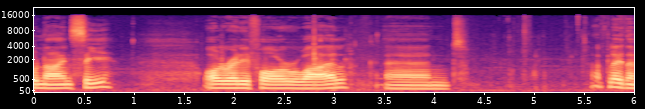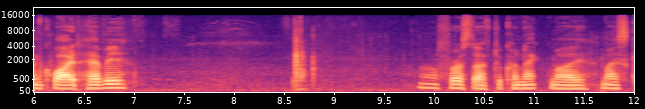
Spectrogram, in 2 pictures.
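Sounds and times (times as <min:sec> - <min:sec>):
rubber sheet slapping on table: 0:08.6 - 0:08.9.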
